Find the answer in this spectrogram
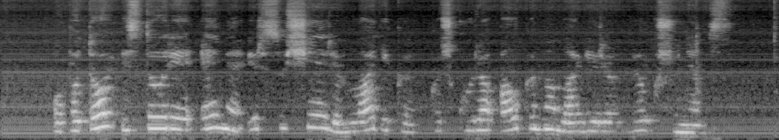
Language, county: Lithuanian, Vilnius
